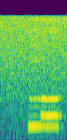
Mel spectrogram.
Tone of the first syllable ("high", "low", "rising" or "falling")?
high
